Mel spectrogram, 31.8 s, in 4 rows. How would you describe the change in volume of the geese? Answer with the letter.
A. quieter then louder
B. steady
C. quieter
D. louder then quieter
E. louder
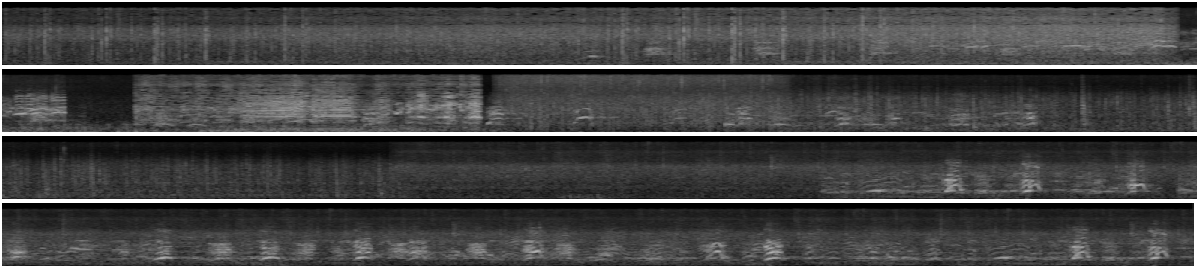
E.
